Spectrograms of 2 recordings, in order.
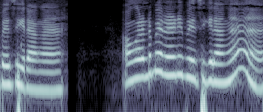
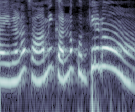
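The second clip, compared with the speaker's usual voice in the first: ordinary delivery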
